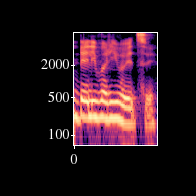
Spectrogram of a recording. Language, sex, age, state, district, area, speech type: Bengali, female, 18-30, West Bengal, South 24 Parganas, rural, spontaneous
